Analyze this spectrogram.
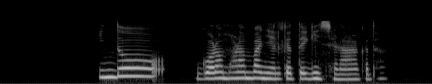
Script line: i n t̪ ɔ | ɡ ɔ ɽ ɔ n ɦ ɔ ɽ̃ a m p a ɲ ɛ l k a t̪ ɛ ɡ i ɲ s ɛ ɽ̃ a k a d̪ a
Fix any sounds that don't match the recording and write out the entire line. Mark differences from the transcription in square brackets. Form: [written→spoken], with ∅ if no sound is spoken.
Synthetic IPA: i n [t̪→d̪] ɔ | ɡ ɔ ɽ ɔ [n→m] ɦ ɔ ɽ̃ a m [p→b] a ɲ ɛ l k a t̪ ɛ ɡ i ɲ s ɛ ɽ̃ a k a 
